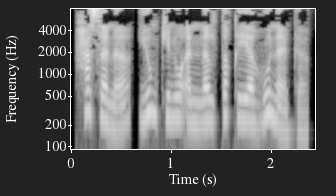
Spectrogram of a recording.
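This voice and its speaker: A woman's voice: fairly high pitch, lively intonation, normal speed, dark tone, no echo. A woman narrating a language lesson with scripted example sentences for learners.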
